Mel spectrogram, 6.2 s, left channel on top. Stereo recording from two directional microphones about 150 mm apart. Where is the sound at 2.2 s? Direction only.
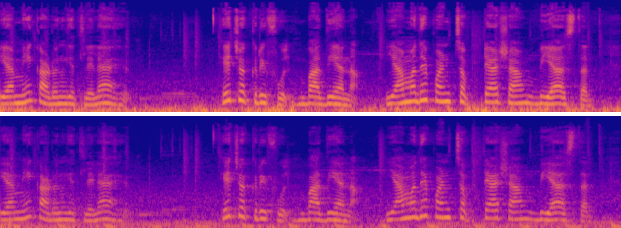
60° left (ahead or behind).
